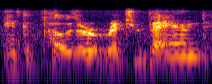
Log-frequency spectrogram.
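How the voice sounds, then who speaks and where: A young man talks into a webcam in a small room, his voice deep and slow. He rambles, stumbling and repeating words as he reads aloud. The sound is dull and lo-fi, with faint noise underneath. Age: young adult. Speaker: video reviewer. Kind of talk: casual to-camera review.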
